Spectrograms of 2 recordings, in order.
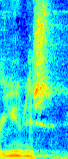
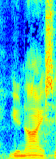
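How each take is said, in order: First: Eunice with the vowels changed; alternative pronunciation. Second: Eunice said one regional way; one pronunciation. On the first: Preacher comparing name pronunciations, alternative way of saying Eunice. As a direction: say Eunice the second of two ways. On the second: Preacher comparing name pronunciations, first way of saying Eunice. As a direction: say Eunice the first of two ways. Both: Shown as a demonstration. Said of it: "It's kinda like".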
